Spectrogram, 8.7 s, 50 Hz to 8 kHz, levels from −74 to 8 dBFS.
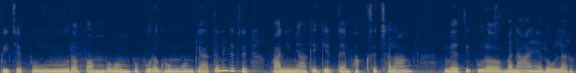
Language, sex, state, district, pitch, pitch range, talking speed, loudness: Hindi, female, Chhattisgarh, Jashpur, 200 Hz, 190-210 Hz, 175 wpm, -12 LUFS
